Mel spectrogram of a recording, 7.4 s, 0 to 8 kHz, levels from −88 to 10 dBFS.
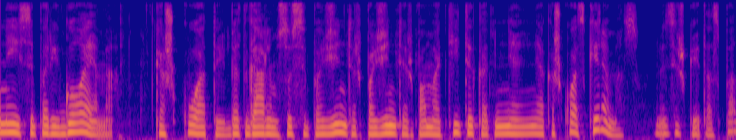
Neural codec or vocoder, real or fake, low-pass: none; real; 7.2 kHz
